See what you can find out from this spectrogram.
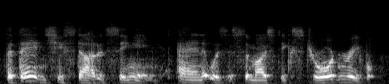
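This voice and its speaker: A man's voice: medium pitch, moderate pace, breathy edge, highs cut off. A man telling a casual anecdote on the radio, heard through an old radio speaker.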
